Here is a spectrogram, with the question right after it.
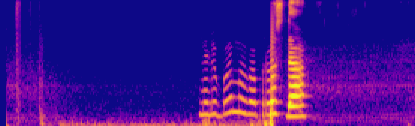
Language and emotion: Russian, neutral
